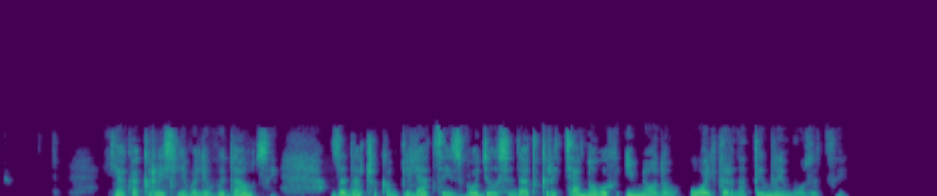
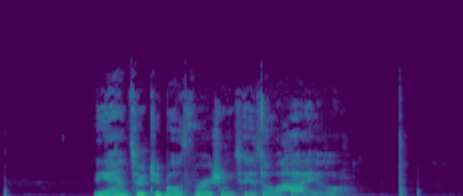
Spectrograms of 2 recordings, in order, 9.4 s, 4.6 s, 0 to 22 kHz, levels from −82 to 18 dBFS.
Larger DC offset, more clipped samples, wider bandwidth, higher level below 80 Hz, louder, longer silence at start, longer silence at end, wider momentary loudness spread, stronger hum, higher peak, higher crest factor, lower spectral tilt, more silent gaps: neither; neither; second, 8.2 kHz vs 14.5 kHz; about the same, -62 dBFS vs -64 dBFS; first, -22 LUFS vs -29 LUFS; first, 0.8 s vs 0.05 s; first, 0.95 s vs 0.45 s; second, 11 LU vs 16 LU; neither; first, -4 dBFS vs -10 dBFS; about the same, 18 dB vs 22 dB; second, -3.5 dB/octave vs -5 dB/octave; neither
